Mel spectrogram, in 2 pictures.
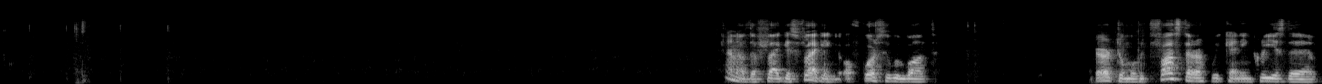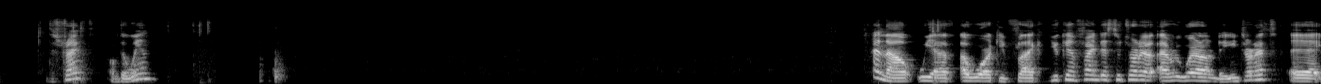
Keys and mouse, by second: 0.2-0.6 middle drag, 1.2-1.6 middle drag, 1.2 space, 8.6-12.0 drag, 14.8 click.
